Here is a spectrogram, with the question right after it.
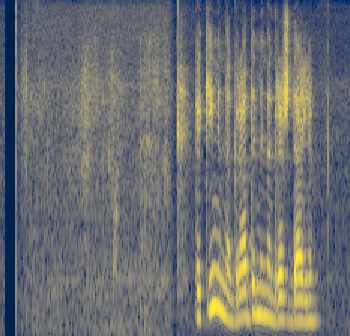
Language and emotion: Russian, neutral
